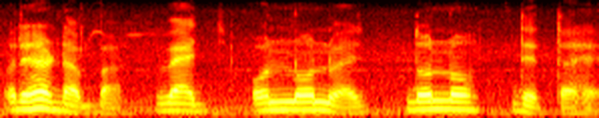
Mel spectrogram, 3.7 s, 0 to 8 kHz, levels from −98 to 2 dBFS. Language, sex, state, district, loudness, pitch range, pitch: Hindi, male, Himachal Pradesh, Shimla, -17 LUFS, 125-150 Hz, 140 Hz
